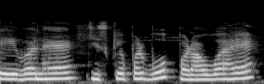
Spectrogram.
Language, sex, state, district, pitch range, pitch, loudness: Hindi, female, Punjab, Kapurthala, 240-270 Hz, 255 Hz, -11 LUFS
